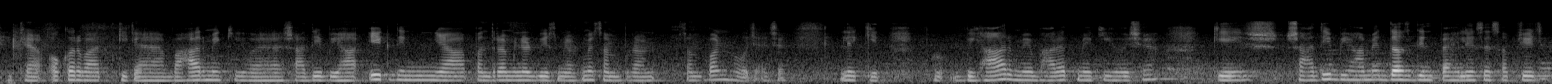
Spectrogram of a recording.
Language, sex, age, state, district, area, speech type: Maithili, female, 30-45, Bihar, Purnia, urban, spontaneous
